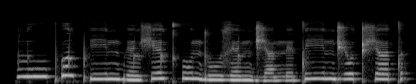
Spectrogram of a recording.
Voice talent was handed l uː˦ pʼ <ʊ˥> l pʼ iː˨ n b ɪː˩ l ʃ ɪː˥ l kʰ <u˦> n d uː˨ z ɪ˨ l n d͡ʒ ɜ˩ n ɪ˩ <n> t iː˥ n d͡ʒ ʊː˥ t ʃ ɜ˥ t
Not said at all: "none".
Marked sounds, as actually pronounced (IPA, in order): ʊ˥, u˦, none

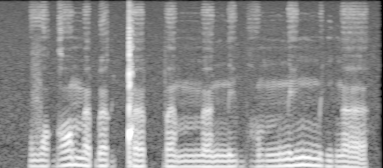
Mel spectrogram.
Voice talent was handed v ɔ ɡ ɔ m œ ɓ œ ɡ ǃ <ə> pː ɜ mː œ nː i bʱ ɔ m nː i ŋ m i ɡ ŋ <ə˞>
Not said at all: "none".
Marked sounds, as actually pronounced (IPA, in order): œ, ɜ

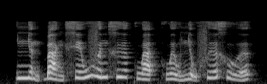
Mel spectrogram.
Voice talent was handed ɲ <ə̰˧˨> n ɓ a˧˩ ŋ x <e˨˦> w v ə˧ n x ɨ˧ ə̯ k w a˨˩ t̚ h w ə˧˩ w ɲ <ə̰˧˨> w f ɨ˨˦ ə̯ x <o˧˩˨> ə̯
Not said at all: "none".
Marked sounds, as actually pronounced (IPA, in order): ə̰˧˨, e˨˦, ə̰˧˨, u˧˩˨

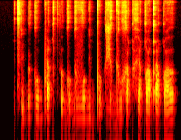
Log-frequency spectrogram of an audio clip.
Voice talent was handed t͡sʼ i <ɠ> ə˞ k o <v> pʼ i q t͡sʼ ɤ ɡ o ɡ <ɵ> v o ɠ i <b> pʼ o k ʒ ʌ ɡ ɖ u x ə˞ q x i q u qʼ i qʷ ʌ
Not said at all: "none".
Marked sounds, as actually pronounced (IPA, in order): ɠ, b, ɵ, b

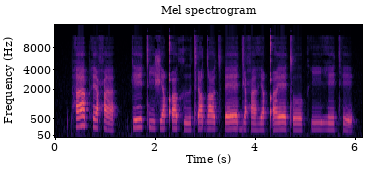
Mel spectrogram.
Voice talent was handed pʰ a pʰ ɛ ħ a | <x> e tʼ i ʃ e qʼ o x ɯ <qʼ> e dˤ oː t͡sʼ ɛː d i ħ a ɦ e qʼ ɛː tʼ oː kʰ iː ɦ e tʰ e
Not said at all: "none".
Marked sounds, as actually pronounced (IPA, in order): k, tʼ

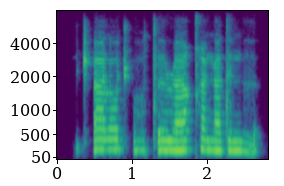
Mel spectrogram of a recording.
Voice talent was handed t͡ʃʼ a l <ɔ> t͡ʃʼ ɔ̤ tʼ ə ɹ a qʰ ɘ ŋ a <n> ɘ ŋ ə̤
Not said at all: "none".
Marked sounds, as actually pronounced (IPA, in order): ɔ, t

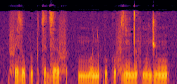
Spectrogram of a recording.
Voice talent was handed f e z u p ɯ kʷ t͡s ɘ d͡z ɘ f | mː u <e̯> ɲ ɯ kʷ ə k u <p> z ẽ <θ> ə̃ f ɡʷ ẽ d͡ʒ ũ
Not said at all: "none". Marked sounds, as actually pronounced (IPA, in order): o̯, f, d̪

